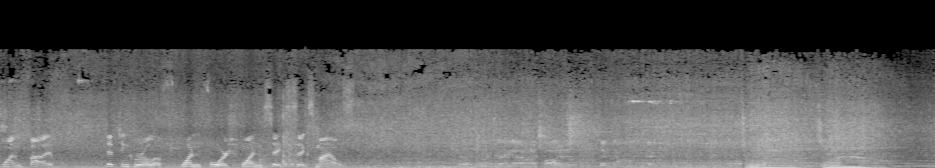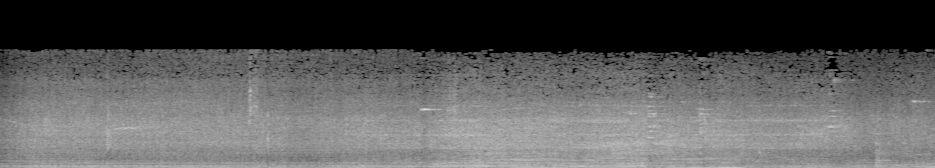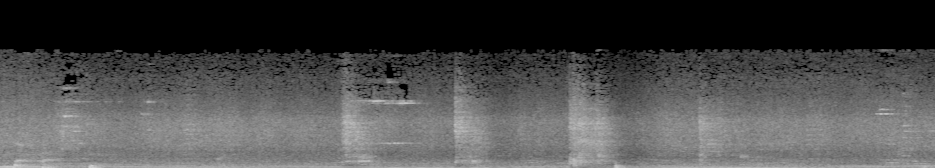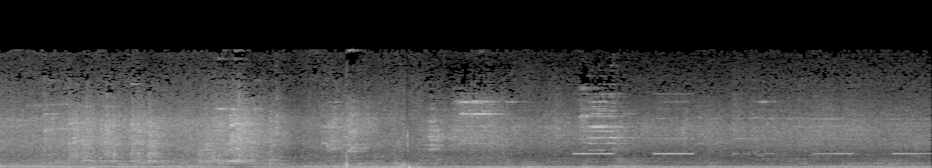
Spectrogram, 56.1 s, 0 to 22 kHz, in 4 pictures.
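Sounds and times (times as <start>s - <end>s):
car engine revving and idling: 0.0s - 56.0s.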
